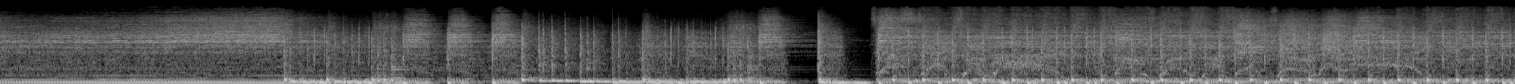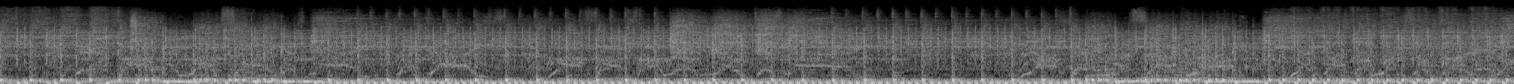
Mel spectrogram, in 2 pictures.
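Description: Heavy metal track with a prominent drum kit, played through a drum playthrough video. It opens on a held low chord, drops out briefly about eight seconds in, then runs into a fast, steady drum beat with rapid bass drum strokes under snare and cymbals.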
